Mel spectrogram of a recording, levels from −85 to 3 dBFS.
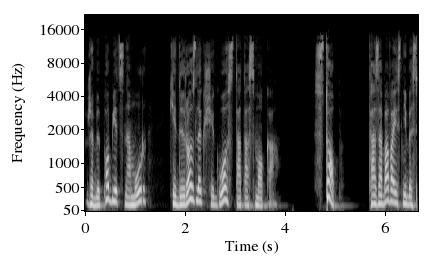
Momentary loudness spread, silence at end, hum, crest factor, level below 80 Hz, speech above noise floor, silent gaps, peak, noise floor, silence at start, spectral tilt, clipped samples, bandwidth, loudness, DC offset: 11 LU; 0.05 s; none; 16 dB; -58 dBFS; 54 dB; none; -2 dBFS; -70 dBFS; 0.05 s; -6.5 dB/octave; under 0.1%; 14.5 kHz; -17 LUFS; under 0.1%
